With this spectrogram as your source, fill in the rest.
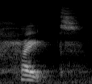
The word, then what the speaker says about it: kite: So instead of saying K, it, now we are saying K, I, t. So this is the word kite, okay?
